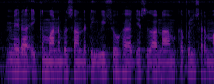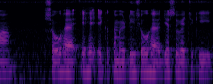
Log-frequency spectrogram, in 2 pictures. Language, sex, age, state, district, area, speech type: Punjabi, male, 18-30, Punjab, Rupnagar, urban, spontaneous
